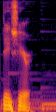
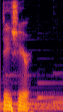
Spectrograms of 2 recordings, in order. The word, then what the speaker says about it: tabchaws: TABCHAWS, how is that pronounced again? Mr. Thao, de share. The court, okay. Say it again. Mr. Thao, de share.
